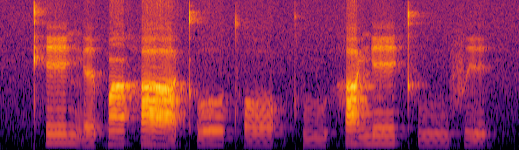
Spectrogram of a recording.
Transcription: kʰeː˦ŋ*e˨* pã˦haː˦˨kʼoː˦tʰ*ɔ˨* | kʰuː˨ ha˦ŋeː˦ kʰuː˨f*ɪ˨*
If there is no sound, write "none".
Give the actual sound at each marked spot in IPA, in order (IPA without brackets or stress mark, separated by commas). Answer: ɛ˨, ɔ˦, ɪ˨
